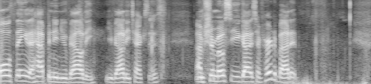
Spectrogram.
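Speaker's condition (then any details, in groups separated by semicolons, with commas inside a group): No condition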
